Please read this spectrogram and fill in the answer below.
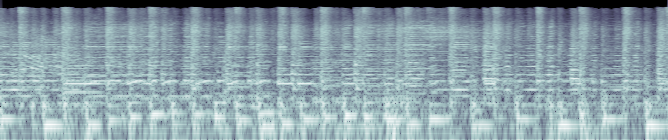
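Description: Live rockabilly band playing an instrumental break, with no singing: hollow-body electric guitar and accordion over drums and bass, with a steady, driving beat.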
